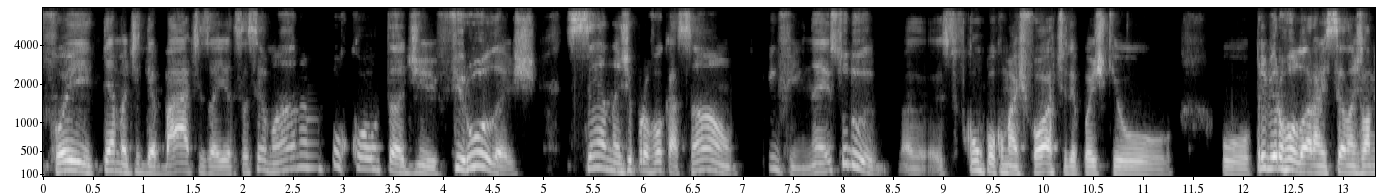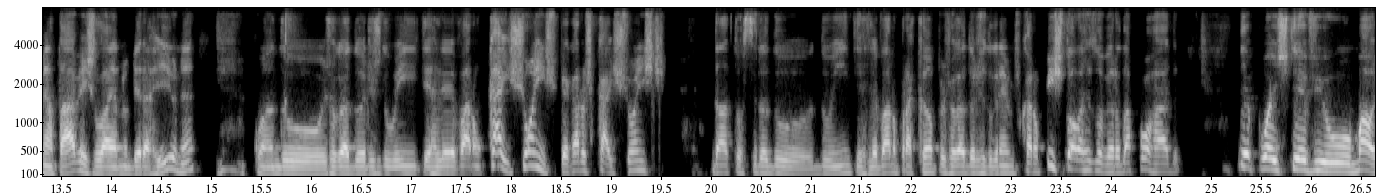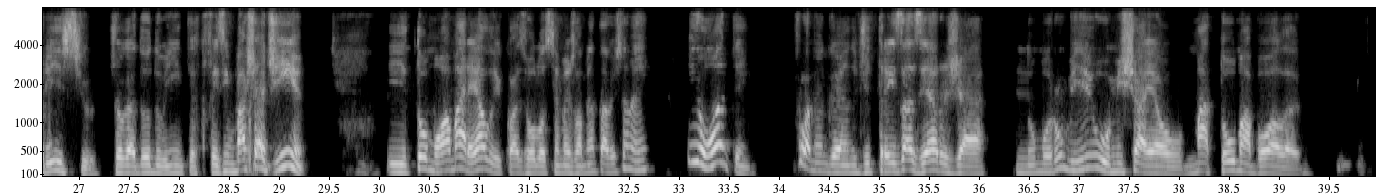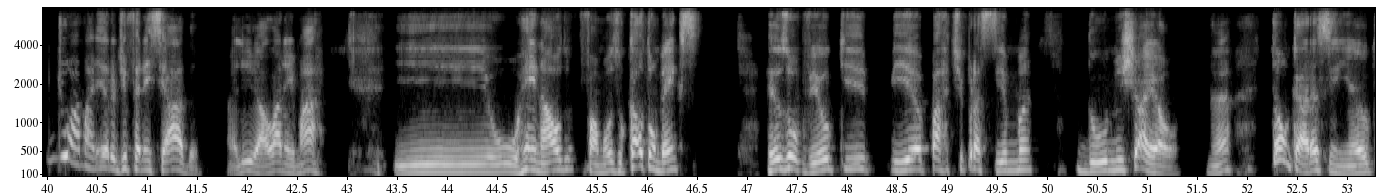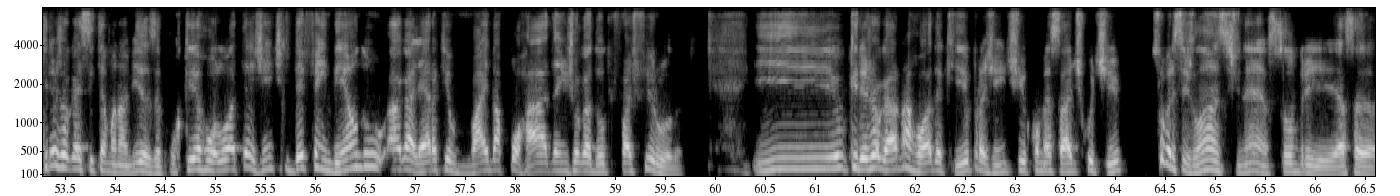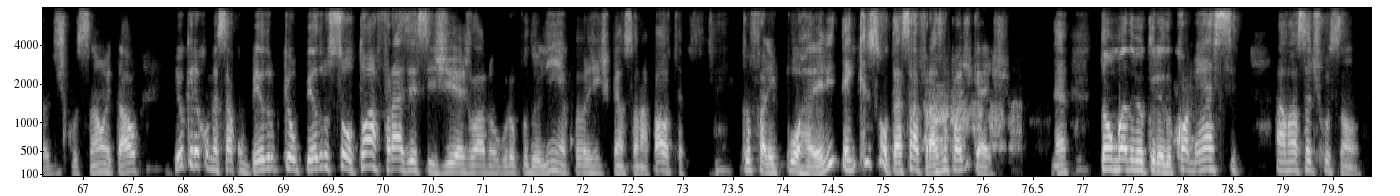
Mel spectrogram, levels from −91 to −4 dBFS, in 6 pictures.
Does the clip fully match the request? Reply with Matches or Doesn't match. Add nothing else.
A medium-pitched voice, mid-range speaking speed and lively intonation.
Matches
